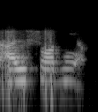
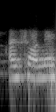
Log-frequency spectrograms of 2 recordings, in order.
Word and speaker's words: Eichhornia: Water hyacinth, इसी का नाम आता है आइशोर्निया. आइशोर्निया की स्पेलिंग लिख लो, EICHHORNIA. Water hyacinth HYACINTH. आइशोर्निया EICHHORNIA.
